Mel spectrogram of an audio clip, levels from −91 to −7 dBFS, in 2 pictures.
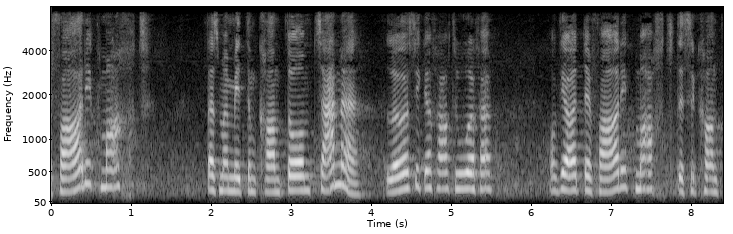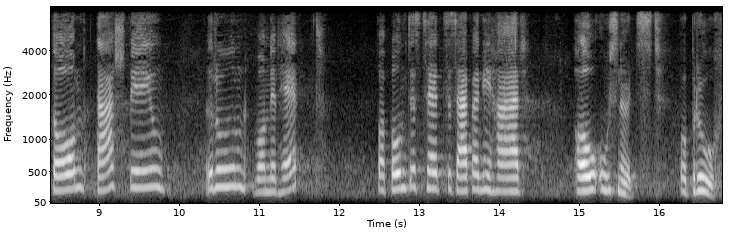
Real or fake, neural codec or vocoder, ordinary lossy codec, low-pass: fake; codec, 24 kHz, 0.9 kbps, WavTokenizer, medium speech release version 2; none; 7.2 kHz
